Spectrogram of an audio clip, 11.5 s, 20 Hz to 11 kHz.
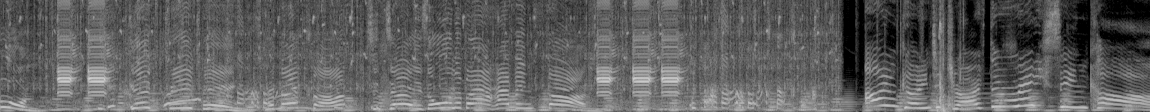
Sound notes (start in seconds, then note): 0.0 beeping; 5.5 laughing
